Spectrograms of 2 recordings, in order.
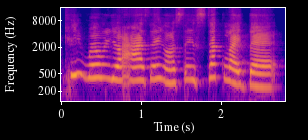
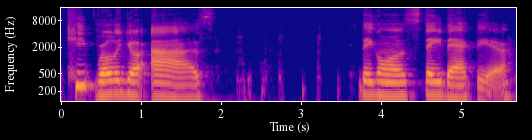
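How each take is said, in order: First: High, loud mock scolding. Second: Low, drawn-out warning; slow warning. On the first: Repeating the eye-rolling saying for viewers, high mock scolding. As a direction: pitch it up like a nagging warning. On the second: Retold or imitated. Recalling an old saying for viewers, slow low warning. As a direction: say it slowly, pitched down and firm. Recites a remembered parental warning.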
